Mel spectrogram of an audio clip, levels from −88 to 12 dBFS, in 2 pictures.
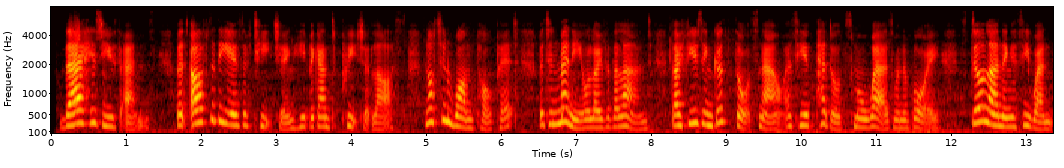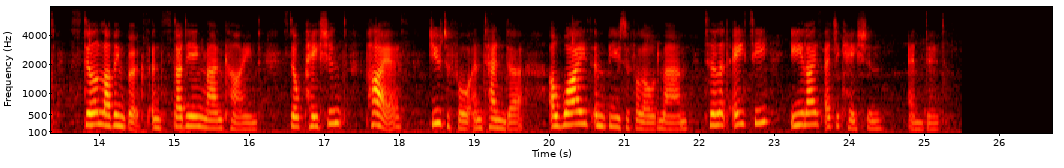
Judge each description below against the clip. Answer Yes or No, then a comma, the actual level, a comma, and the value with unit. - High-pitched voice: Yes, high, 225 Hz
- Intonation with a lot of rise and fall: Yes, wide, 6.2 semitones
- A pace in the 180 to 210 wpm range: No, average, 155 wpm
